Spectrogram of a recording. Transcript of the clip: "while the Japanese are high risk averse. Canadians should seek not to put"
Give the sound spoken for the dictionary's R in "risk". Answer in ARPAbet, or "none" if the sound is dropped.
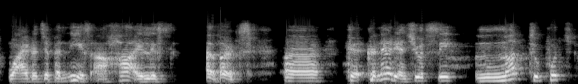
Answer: L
